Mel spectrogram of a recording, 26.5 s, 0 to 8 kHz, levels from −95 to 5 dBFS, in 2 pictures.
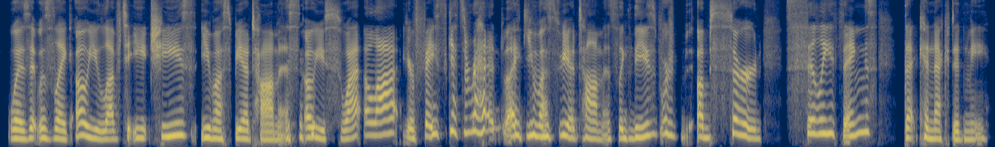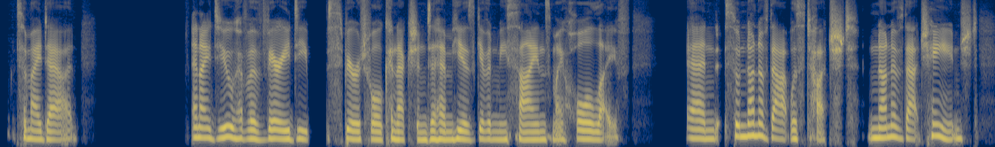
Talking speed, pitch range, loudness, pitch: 165 wpm, 175-230 Hz, -17 LUFS, 190 Hz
